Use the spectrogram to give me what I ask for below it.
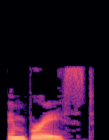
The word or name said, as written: embraced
